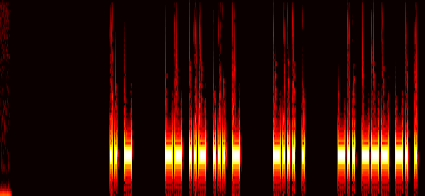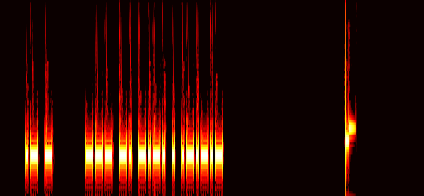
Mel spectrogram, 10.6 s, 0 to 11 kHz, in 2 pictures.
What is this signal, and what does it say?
Morse code, heard as a keyed tone, about 37 wpm, 700 Hz. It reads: IT MUST BE DONE AT ONCE.
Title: 2x Word-Spacing - Sentences from Top 500 Words - 40wpm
